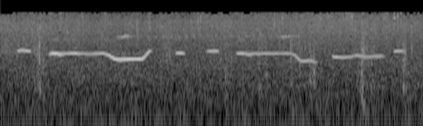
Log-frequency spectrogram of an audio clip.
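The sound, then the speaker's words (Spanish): A man whistles a tune while walking through a forest, in several clear, high phrases with held notes and a few dipping slides in pitch, separated by brief pauses over faint background noise. “Tyrion y el mercenario Brom caminan por un bosque. Tyrion silba.”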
